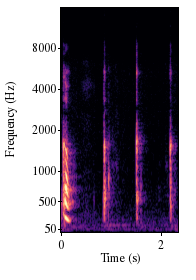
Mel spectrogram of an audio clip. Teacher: So the it is unvoiced because we cannot feel the vibration in the throat when you say k, k, k, k.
